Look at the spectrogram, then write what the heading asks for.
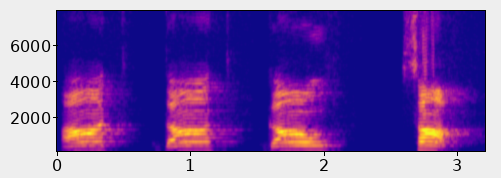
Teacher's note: दांत में आपका आ के साथ में जो नाक से साउंड आ रहा है, नासिक की ध्वनि आ रही है, तो वो हो जाएगी आपकी अनुनासिक, क्योंकि यही तो इनकी विशेषता है।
